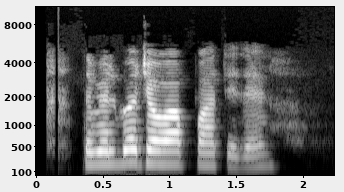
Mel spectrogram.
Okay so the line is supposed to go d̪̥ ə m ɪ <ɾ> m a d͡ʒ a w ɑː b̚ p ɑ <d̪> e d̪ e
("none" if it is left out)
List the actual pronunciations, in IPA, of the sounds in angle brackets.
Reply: l, t̪

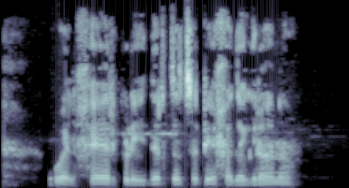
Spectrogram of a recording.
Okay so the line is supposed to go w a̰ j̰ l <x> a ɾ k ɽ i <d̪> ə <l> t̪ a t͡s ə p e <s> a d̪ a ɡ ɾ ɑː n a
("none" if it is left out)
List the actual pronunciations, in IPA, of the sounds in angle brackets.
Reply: x, d̪, ɾ, x

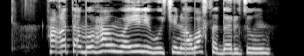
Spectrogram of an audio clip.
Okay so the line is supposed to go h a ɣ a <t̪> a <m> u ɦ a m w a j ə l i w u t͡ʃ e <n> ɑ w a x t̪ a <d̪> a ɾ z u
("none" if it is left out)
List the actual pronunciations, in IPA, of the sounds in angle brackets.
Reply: t̪, m, n, d̪

